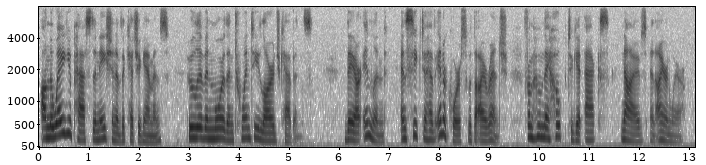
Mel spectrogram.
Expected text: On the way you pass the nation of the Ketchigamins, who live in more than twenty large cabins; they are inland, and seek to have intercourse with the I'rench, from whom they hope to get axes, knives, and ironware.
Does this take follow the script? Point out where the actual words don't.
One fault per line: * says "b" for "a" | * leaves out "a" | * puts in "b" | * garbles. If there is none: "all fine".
* says "axe" for "axes"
